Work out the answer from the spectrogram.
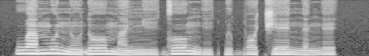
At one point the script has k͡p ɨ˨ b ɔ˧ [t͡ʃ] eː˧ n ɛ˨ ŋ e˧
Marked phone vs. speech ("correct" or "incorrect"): correct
